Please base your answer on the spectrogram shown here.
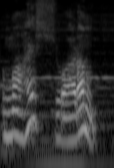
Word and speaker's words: মহেশ্বরম: তারপরে রয়েছে গুরুর দেব, এখানে একটা রেপ রয়েছে যেখানে রয়ের উচ্চারণ হবে গুরুর দেব মহেশ্বরম। অনেক স্বর থাকলে যে ময়ের উচ্চারণ হয় সেখানে অনেক স্বর আছে, এই জন্য ময়ের উচ্চারণ হবে মহেশ্বরম।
